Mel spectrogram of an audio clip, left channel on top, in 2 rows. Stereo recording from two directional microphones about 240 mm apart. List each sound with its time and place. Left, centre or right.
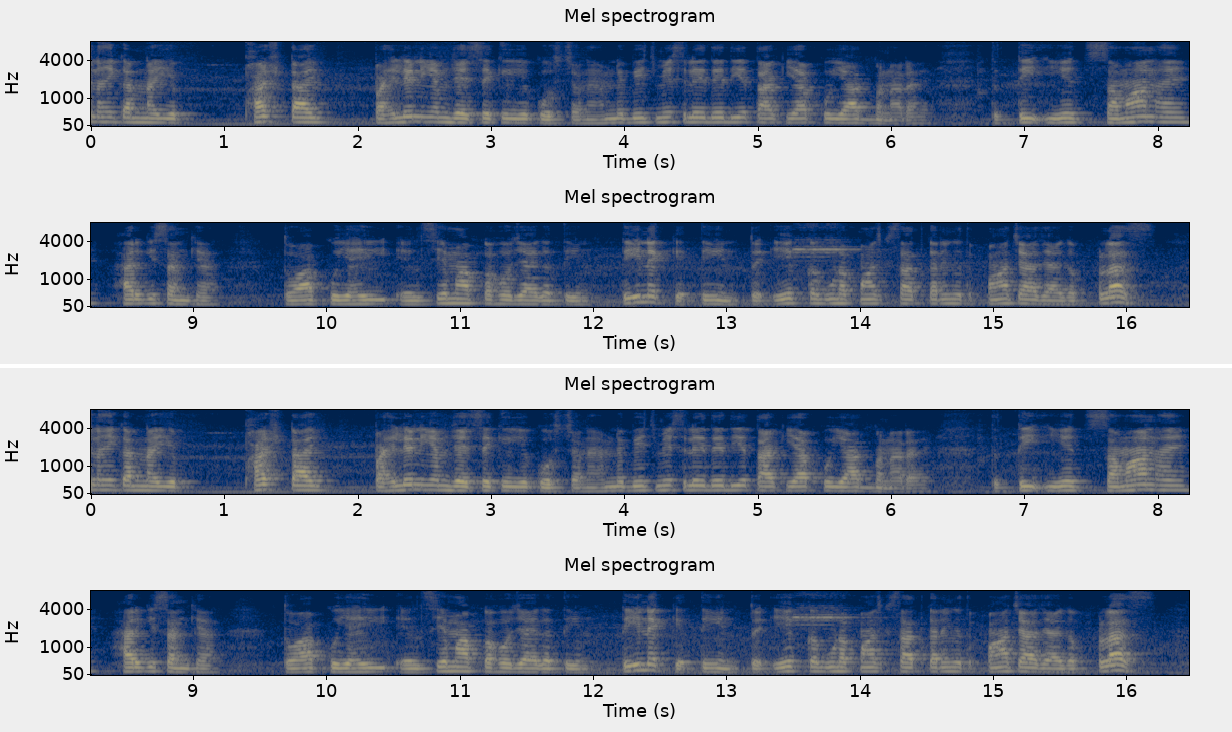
0.0 s speech: left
